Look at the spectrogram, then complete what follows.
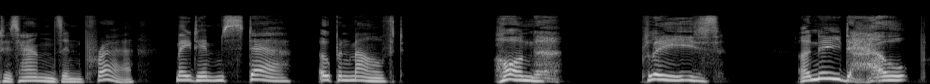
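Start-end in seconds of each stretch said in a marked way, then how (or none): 4.9-9.2 higher, drawn-out plea for help; pleading. A narrator's reading. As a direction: beg in character, stretching the words. Man begging on his knees.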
